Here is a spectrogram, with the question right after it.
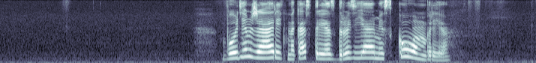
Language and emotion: Russian, positive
